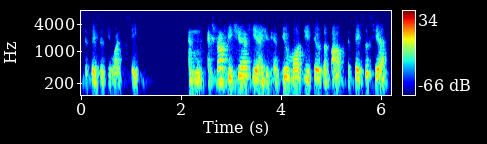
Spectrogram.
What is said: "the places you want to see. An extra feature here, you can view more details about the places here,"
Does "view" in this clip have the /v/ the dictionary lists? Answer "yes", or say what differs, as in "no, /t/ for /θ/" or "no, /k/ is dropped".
yes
